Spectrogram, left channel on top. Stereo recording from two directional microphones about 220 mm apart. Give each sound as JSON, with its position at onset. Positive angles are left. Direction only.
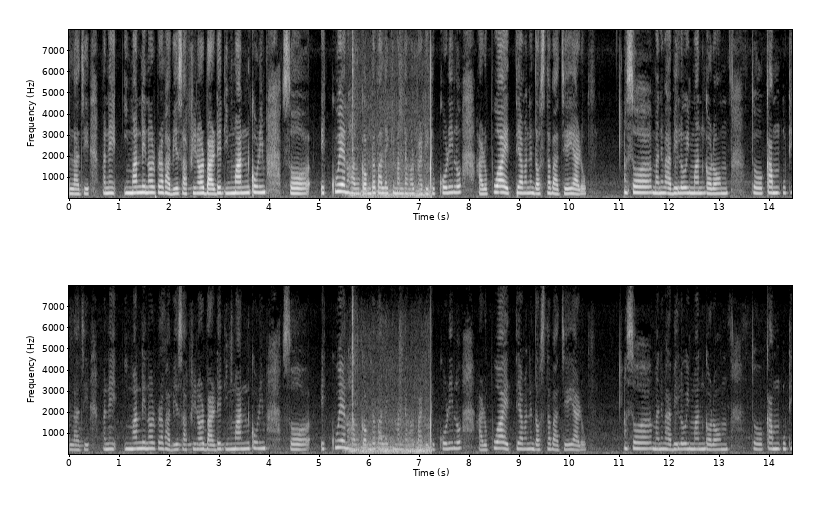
{"t": 0.0, "sound": "speech", "side_deg": 45}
